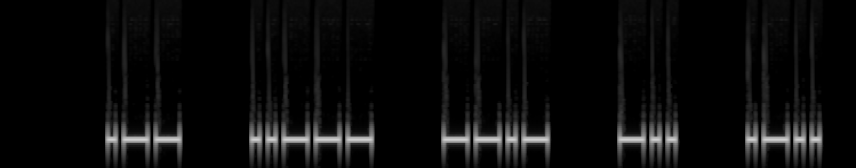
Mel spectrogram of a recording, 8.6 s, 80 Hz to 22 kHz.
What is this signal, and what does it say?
Morse code, heard as a keyed tone, about 15 wpm, spaced as for 9 wpm, 700 Hz. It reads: W2QDL
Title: USA Call Signs - 5 Characters - 3x Character Spacing - 15wpm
